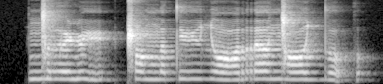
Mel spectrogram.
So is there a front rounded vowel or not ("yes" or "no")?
yes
